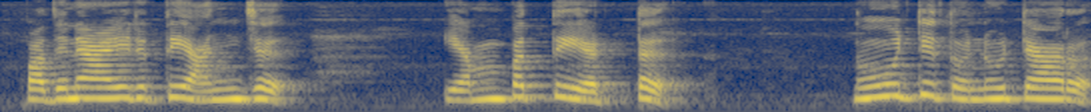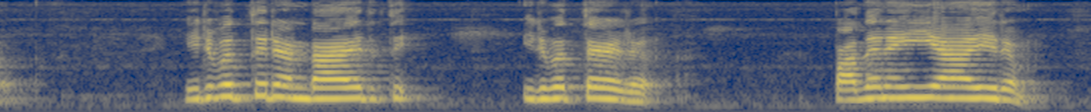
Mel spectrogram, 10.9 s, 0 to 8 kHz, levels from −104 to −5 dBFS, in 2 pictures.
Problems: constant background noise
